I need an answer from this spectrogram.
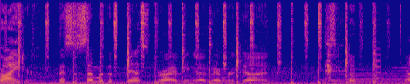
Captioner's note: laughs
